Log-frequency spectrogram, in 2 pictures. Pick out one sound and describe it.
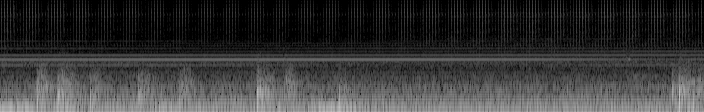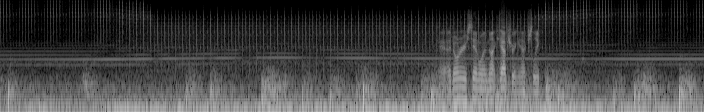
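A spacecraft's engines hum low and steady.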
